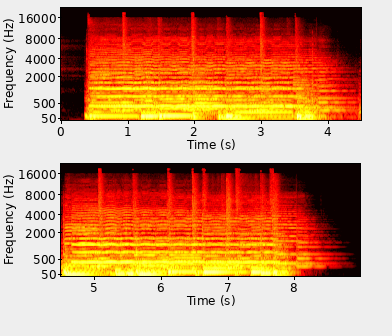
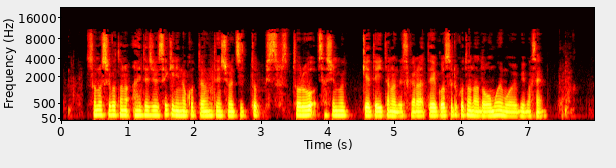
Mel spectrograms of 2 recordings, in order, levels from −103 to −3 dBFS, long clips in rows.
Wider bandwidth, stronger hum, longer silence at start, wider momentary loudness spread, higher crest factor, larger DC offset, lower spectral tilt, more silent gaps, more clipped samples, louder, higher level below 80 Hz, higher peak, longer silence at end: first, 13.5 kHz vs 10.5 kHz; neither; about the same, 0.35 s vs 0.4 s; about the same, 9 LU vs 7 LU; about the same, 14 dB vs 18 dB; neither; about the same, -7 dB/octave vs -6.5 dB/octave; neither; neither; first, -21 LUFS vs -24 LUFS; first, -26 dBFS vs -58 dBFS; about the same, -6 dBFS vs -6 dBFS; first, 0.75 s vs 0.4 s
